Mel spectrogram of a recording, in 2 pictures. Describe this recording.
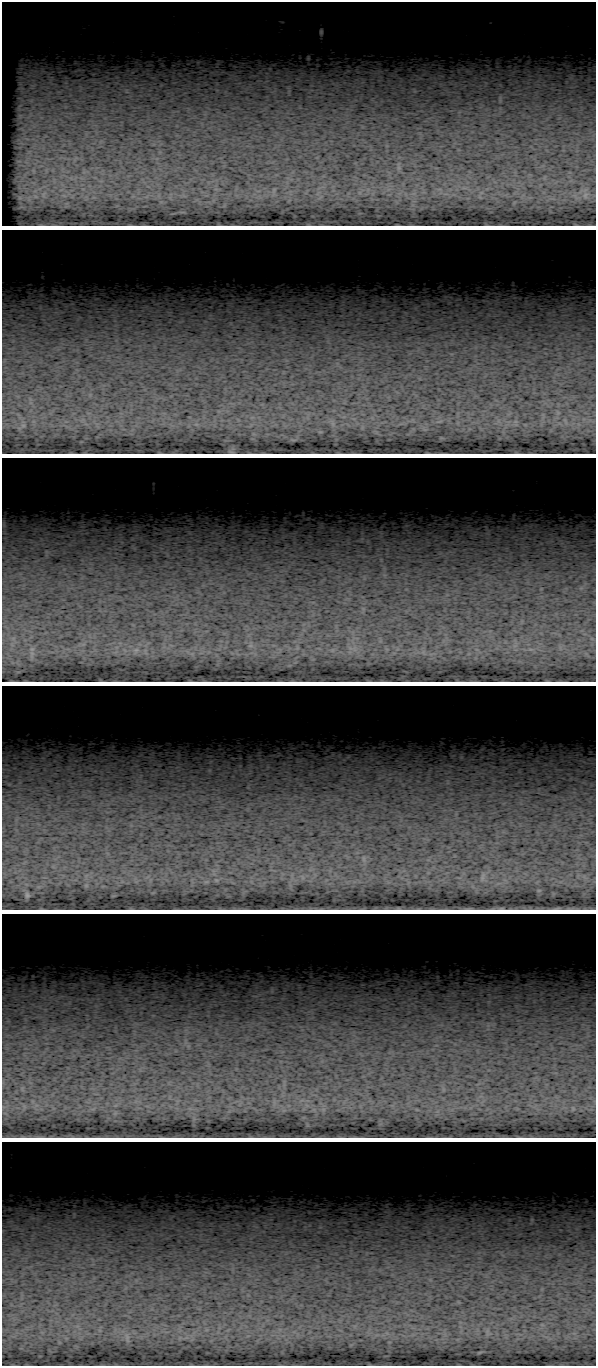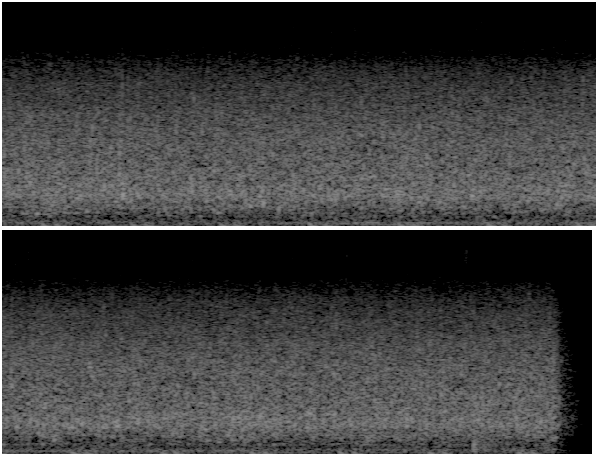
rushing river in the woods
rushing, woods, river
